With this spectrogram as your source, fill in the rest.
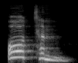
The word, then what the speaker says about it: autumn: Now words that has a silent N. Yeah, you write the N, but you don't say it. Autumn, him, column.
